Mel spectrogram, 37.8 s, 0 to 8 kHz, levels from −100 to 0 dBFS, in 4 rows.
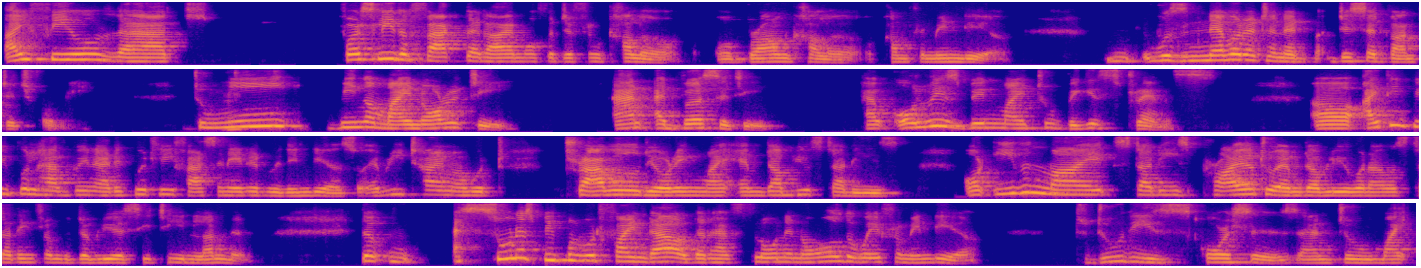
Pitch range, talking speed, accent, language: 175-230 Hz, 160 wpm, Indian, English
